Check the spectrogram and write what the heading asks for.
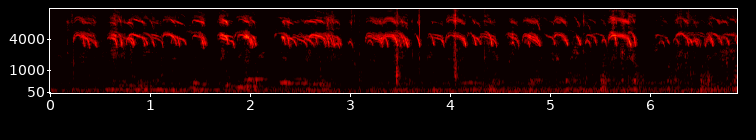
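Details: Several baby chickens chirping constantly in shrill, bright peeps that arch down in pitch. The peeps come in fast overlapping runs, with brief pauses between bursts.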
